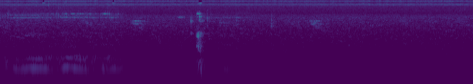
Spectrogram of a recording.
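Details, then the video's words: Senior Beagle sleeping and snoring blissfully indoors: one low, harmonic-rich snore rumbles for about a second, followed by quiet breathing and a soft click amid faint room hush. "SENIOR BEAGLE SLEEPING AND SNORING BLISSFULLY"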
